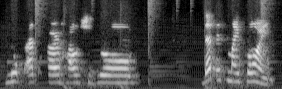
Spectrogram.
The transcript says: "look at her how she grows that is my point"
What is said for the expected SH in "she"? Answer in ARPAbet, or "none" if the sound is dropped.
S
